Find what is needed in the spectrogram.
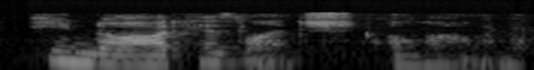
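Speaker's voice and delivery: plain reading voice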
